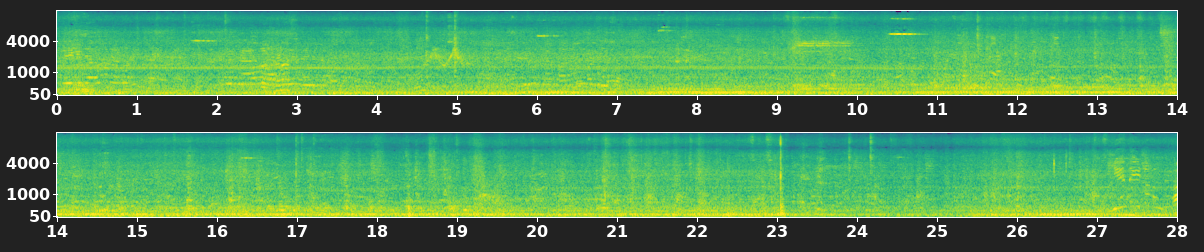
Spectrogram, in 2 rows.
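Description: Busy street-stall ambience: a steady low hum with indistinct background voices and occasional light clatter, and a sharp knock about 23 seconds in.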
